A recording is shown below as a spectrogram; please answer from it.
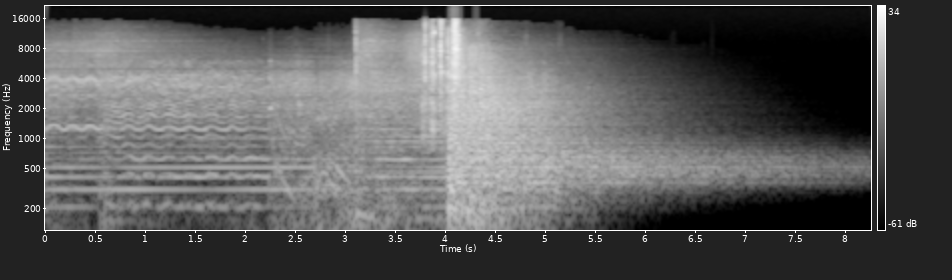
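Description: Electric guitar holding notes with a wavering vibrato. About four seconds in comes a sharp, loud hit, the logo sting of the end card, and a ringing tone then fades away slowly.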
